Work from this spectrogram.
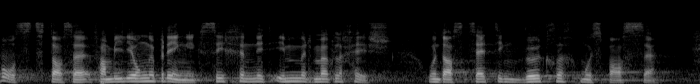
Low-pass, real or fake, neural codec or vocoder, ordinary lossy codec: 7.2 kHz; real; none; none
